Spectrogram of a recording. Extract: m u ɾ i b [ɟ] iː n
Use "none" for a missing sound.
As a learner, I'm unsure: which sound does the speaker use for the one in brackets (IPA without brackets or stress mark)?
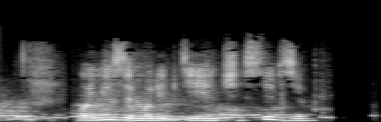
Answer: ɟ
